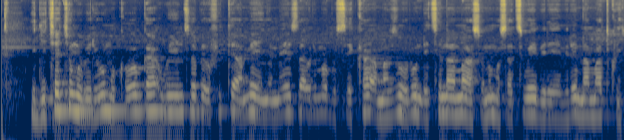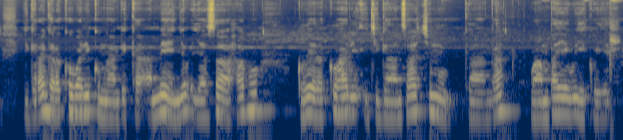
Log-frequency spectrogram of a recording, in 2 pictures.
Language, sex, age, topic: Kinyarwanda, female, 18-24, health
